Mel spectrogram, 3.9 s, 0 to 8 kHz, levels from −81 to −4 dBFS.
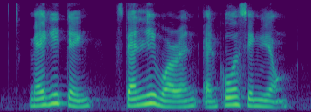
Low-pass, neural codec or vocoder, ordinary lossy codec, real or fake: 7.2 kHz; codec, 16 kHz, 2 kbps, FreqCodec, larger model; none; fake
